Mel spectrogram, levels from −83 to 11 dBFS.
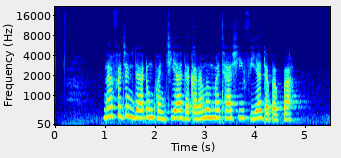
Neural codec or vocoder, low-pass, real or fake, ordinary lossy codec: vocoder, 44.1 kHz, 128 mel bands every 512 samples, BigVGAN v2; 19.8 kHz; fake; none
